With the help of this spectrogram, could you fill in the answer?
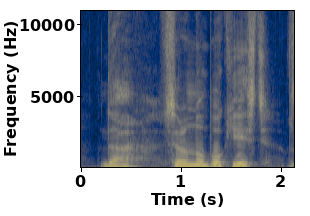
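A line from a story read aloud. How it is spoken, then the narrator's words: Sighing. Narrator (Russian): вздохнул он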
